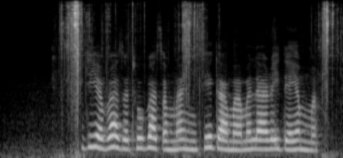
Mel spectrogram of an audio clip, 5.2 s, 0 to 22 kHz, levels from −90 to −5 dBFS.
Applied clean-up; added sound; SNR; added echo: none; Keys jangling; 2 dB; none.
